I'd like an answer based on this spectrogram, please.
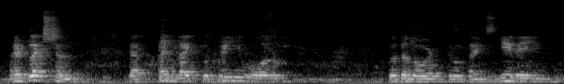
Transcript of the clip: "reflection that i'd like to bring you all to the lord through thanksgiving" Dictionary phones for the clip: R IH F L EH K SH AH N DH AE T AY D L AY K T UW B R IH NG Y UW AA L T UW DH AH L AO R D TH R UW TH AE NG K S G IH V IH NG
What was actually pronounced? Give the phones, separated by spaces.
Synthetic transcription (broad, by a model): R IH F L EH K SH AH N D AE T AY D L AY K T UW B R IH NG Y UW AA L T UW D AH L AO R D T R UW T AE NG K S G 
